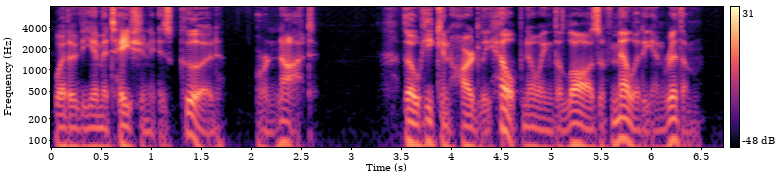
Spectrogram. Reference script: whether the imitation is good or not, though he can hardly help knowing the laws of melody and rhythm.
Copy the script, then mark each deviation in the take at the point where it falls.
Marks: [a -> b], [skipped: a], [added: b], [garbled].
whether the imitation is good or not, though he can hardly help knowing the laws of melody and rhythm.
